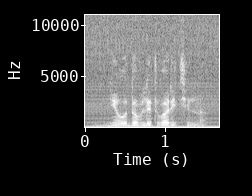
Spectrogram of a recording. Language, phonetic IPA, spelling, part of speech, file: Russian, [nʲɪʊdəvlʲɪtvɐˈrʲitʲɪlʲnə], неудовлетворительно, adverb / adjective, Ru-неудовлетворительно.ogg
- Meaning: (adverb) unsatisfactorily; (adjective) short neuter singular of неудовлетвори́тельный (neudovletvorítelʹnyj)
